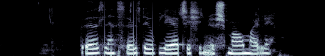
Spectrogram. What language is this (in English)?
Icelandic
